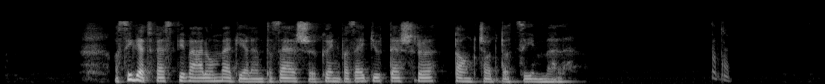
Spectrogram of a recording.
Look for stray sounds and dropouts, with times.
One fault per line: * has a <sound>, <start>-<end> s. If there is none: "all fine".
* has a chirp, 7.1-7.3 s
